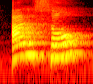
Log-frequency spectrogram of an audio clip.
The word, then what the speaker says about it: also: Also, no. Also. Esa A se pronuncia como una O. Also.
